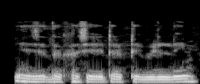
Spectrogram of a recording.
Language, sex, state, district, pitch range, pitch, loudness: Bengali, male, West Bengal, Malda, 120-130 Hz, 125 Hz, -12 LUFS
